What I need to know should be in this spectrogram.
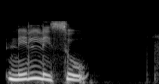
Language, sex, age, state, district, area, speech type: Kannada, female, 30-45, Karnataka, Mandya, rural, read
